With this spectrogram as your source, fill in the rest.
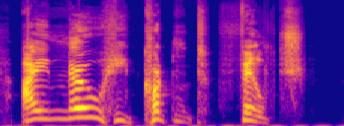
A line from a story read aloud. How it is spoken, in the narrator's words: Snape snapped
